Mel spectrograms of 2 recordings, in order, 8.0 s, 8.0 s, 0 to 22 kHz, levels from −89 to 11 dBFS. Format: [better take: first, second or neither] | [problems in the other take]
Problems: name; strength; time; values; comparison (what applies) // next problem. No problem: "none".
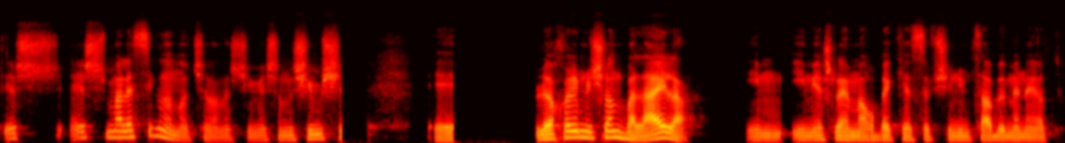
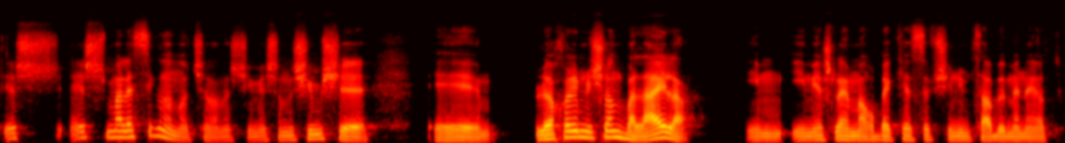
second | audio cutting out; at 2.5 s and at 3.5 s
